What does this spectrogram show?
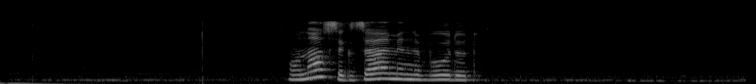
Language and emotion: Russian, sad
